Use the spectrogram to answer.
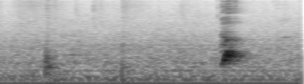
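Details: Hula hooper with hiccups while hooping: brief soft clicks, then a sharper short voiced catch over steady low background hum; hiccups.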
